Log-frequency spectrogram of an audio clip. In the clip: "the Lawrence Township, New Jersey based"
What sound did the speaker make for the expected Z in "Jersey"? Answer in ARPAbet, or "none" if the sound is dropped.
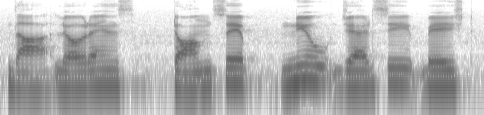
S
